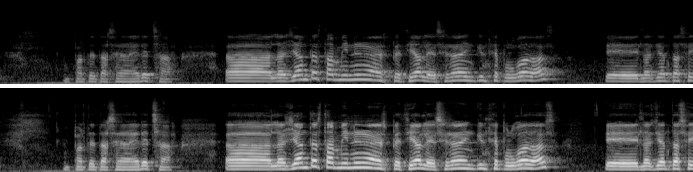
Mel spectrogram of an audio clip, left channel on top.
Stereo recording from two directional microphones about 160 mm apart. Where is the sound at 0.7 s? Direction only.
15° right (ahead or behind).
